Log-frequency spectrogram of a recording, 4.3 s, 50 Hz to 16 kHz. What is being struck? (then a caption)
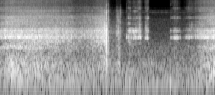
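Packed kinetic sand mound cut with a plastic knife. A green plastic knife slices diagonally through a solid heart-shaped mound of packed red kinetic sand that is already cut in parallel lines, rubbing and cutting the sand. A steady, bright, gritty scrape runs for about two seconds and ends in a sharp crunch. Quieter, broken scraping strokes with a faint tone near 2 kHz follow, then the scraping swells again at the end.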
